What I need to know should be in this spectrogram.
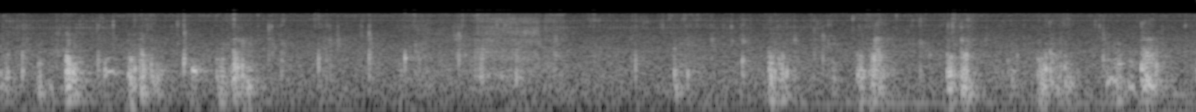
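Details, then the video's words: A pet pug eating indoors: rapid wet smacking and chewing clicks, irregular bursts of soft crackly mouth noises repeating through the whole stretch, with no barking or other voices. "Pug Bram eating and making noises"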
